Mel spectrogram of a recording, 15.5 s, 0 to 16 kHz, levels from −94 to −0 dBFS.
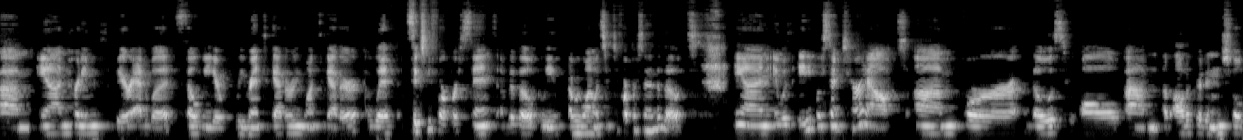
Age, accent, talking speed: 20-39, American, 165 wpm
